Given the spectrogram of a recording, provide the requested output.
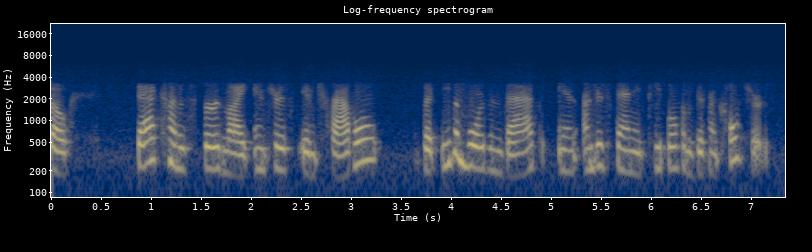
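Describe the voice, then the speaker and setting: Her voice sits at a medium pitch, and this woman's intonation is lively. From US military family, moved around incl. Spain. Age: 60s. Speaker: flight attendant. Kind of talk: interview. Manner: animated.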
